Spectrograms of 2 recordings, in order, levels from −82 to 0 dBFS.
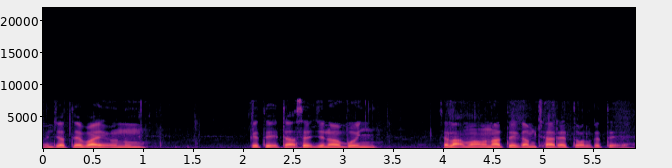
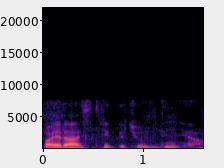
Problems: constant background noise, background conversations at intervals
